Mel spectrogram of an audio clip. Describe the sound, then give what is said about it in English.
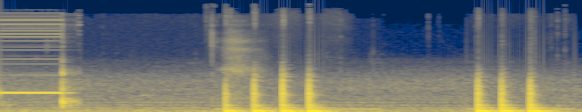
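A brief electronic buzzing tone sounds for about half a second as the button of an intercom box at a lighthouse is pressed, followed by two groups of hard knocks, four and then three, with quiet pauses between. “Also an intercom box. Pressing the button.”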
